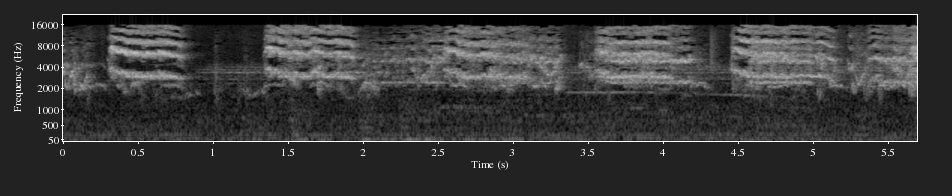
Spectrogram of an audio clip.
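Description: A run of high-pitched, bird-like squawking calls, one about every second, each falling in pitch and lasting half a second to a second.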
